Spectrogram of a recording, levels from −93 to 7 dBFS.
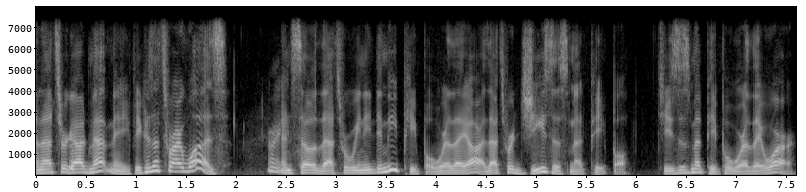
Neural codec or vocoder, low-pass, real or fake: none; 7.2 kHz; real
